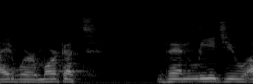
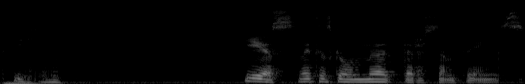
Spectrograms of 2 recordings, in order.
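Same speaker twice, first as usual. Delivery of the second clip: flat, unexcited, lower and quieter; 3 semitones lower, 6 dB quieter than usual. Agreeing in character to another player's suggestion: unenthusiastic. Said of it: "Don't sound so enthusiastic".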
